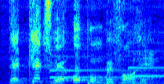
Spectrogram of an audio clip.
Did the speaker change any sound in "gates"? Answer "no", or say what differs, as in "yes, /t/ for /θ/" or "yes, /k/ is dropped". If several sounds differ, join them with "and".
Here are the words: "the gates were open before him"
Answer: no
